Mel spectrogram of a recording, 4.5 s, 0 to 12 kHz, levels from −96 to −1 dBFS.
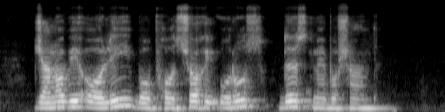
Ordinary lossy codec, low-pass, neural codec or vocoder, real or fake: Opus, 24 kbps; 7.2 kHz; none; real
